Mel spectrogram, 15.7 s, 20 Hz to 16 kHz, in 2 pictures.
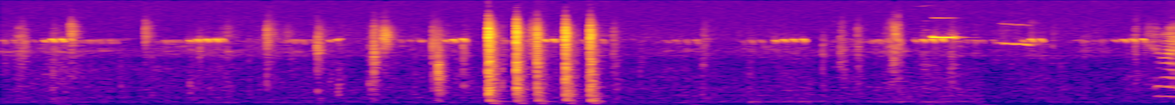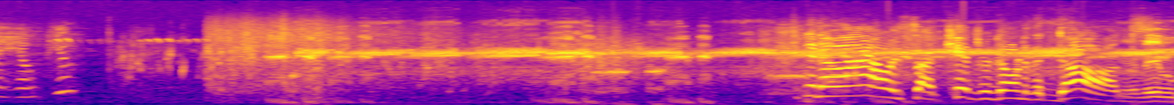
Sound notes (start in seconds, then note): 3.2 teacher knocking; 8.5 water splashing; 9.3 frogs croaking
